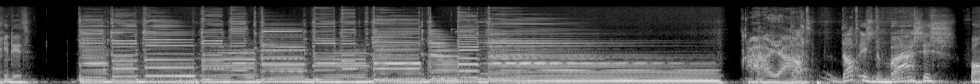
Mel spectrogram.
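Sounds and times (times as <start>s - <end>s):
speech: 0.0s - 1.3s, 8.5s - 9.7s
solo guitar melody over its own bass line: 0.7s - 7.3s.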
